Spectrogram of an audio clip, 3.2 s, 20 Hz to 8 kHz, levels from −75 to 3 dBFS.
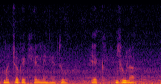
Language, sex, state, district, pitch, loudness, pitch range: Hindi, male, Bihar, Muzaffarpur, 150 Hz, -17 LUFS, 150-160 Hz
